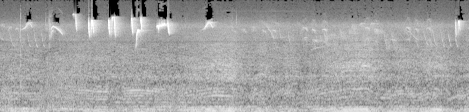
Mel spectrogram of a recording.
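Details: Saffron finch at Herradura, Formosa, gives sharp, high chirps in a quick burst of about a dozen, then fainter scattered notes, over a low steady hum.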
